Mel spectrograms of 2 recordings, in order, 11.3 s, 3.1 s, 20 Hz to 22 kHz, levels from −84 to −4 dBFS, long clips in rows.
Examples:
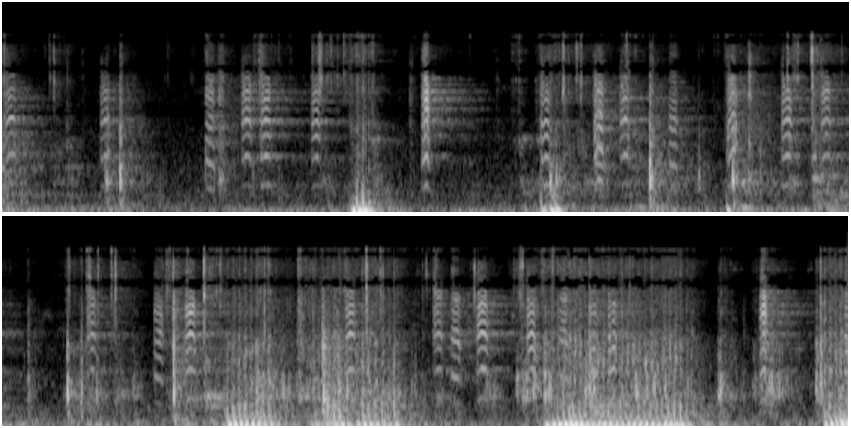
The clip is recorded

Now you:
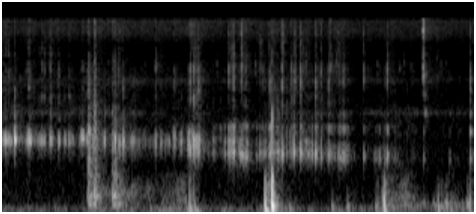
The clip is recorded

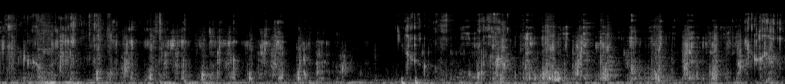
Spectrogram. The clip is recorded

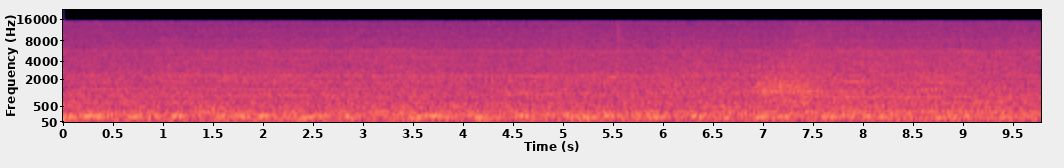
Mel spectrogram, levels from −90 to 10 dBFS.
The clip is recorded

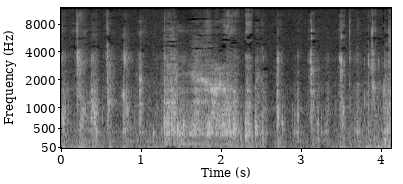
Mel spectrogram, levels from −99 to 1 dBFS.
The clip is recorded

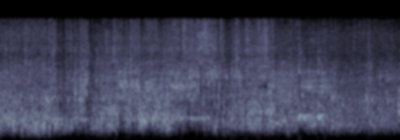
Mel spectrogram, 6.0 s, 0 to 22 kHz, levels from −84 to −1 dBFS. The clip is recorded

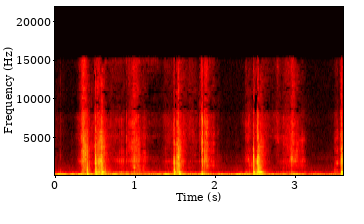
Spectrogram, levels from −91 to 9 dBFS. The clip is recorded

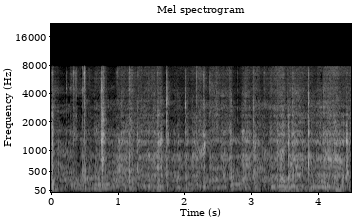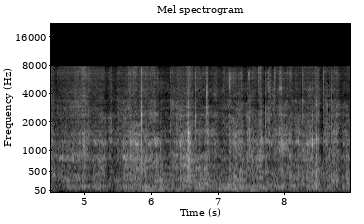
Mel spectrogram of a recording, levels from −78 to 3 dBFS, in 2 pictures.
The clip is remade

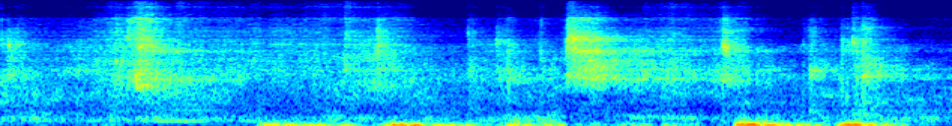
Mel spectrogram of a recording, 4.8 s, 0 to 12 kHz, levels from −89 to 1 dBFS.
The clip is remade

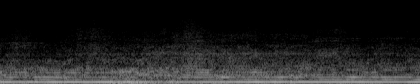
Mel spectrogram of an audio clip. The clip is remade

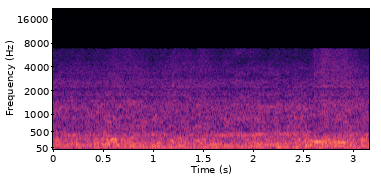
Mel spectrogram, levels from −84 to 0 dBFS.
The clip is remade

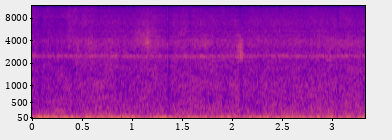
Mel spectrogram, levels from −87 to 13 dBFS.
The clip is remade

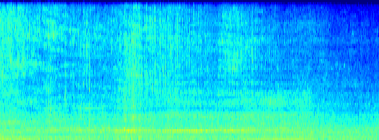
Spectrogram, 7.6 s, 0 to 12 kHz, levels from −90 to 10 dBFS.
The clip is recorded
